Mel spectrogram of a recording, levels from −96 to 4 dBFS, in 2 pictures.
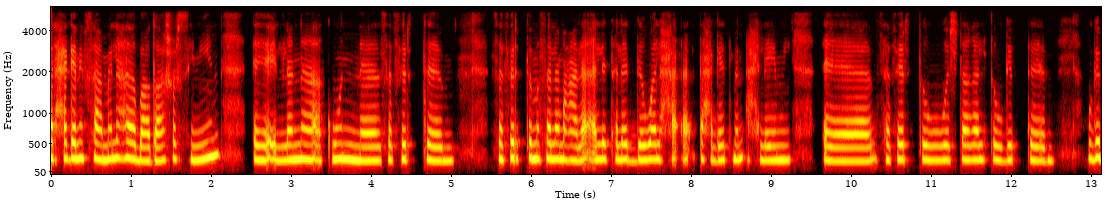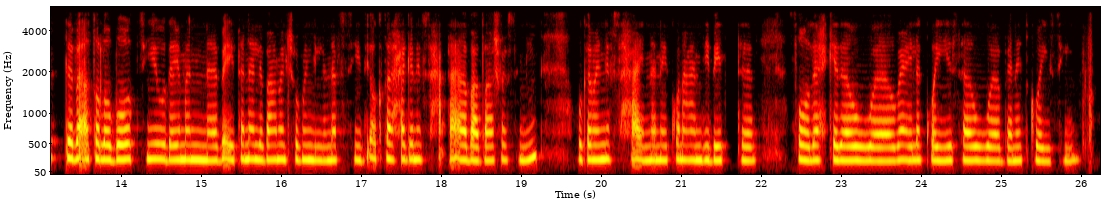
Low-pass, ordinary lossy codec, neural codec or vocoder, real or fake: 5.4 kHz; MP3, 48 kbps; codec, 16 kHz, 16 kbps, FunCodec, trained on LibriTTS, 50 frames a second; fake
